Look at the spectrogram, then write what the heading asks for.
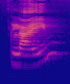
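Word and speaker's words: climb: तो ये हो जाएगा कॉम, दूसरा हो जाएगा बॉम, थम, क्लाइम, टॉम, क्रम और लैम्प। इस तरीके से होगा बच्चों, बी को हमें प्रोनाउंस नहीं करना है।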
